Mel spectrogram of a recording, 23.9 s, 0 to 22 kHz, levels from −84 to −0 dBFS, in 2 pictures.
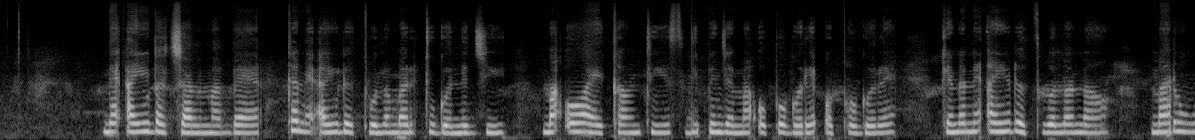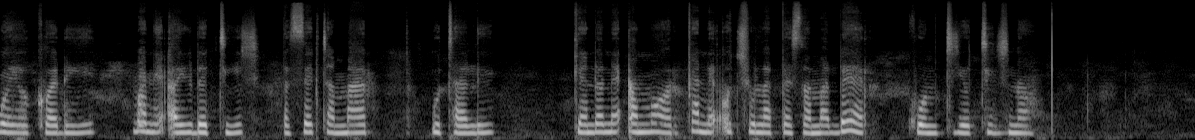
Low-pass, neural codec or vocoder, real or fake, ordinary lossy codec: none; codec, 44.1 kHz, 2.6 kbps, DAC; fake; none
